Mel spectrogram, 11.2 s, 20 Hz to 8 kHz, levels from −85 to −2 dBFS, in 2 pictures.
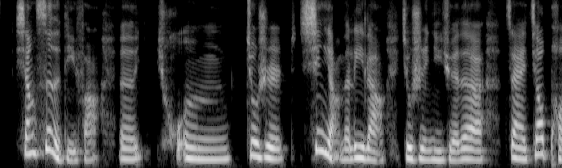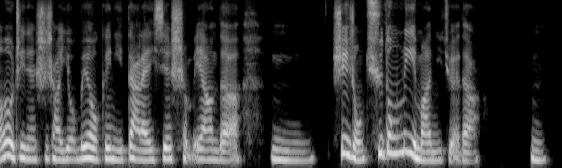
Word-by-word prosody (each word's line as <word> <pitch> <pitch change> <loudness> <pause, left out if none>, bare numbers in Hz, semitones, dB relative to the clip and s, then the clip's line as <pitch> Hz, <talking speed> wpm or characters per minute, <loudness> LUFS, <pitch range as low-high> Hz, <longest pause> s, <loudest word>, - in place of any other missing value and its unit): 相 285 +1 +1
似 345 +5 +2
的 220 - +5
地 165 -4 -5
方， 160 0 -9 0.2
呃， 185 -1 -1 0.3
或 215 - -2
嗯， 180 0 0
就 245 -2 +3
是 195 -3 +3
信 345 -2 +3
仰 245 -6 +2
的 180 - -2
力 205 +2 +5
量， 170 -4 -1 0.2
就 200 - +5
是 185 -2 -1
你 170 -1 -2
觉 170 -2 -1
得 180 -2 +1 0.2
在 200 -4 +1
交 270 +8 +1
朋 230 - -3
友 245 - +6
这 210 -2 +2
件 185 -1 -2
事 195 +1 -5
上， 180 -3 -1
有 180 0 -2
没 195 - +1
有 200 -3 +5
给 190 +2 +1
你 175 -2 -1
带 200 -1 +1
来 165 - +1
一 170 - -2
些 190 +3 +2
什 200 +2 -2
么 225 - -7
样 180 -2 -2
的 165 +4 -2 0.3
嗯， 165 -1 -4 0.2
是 295 - +1
一 - - +6
种 170 -7 +2
驱 200 +9 +2
动 295 0 +2
力 305 -5 +3
吗？ 160 -4 +1
你 160 +1 -6
觉 - - -4
得， 155 -2 -5 0.5
嗯。 175 -2 -4
185 Hz, 285 characters per minute, -20 LUFS, 170-210 Hz, 0.5 s, 友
